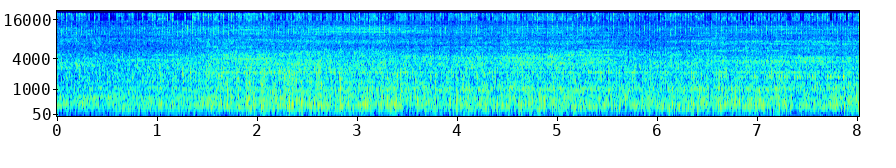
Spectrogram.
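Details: Jeep Cherokee XJ at idle: busy metallic rattle or knock with strong hiss, owner also reports scraping like a freight train braking from the power steering pump area; source unclear.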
